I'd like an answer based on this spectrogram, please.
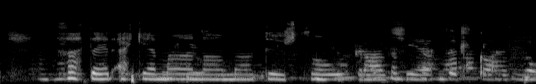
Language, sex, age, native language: Icelandic, female, 14, English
